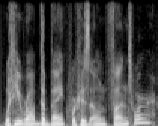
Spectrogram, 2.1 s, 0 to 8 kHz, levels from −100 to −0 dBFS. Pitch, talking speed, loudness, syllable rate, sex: 160 Hz, 285 wpm, -17 LUFS, 6.0 syllables/s, male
